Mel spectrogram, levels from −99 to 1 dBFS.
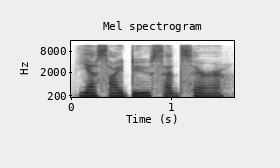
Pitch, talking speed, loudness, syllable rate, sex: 175 Hz, 185 wpm, -17 LUFS, 4.0 syllables/s, female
